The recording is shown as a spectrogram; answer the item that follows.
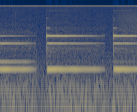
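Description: Game-show electronic chime sounding once for each word tile moved into place on the quiz board: three steady tones about a second apart, each starting sharply and fading away.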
